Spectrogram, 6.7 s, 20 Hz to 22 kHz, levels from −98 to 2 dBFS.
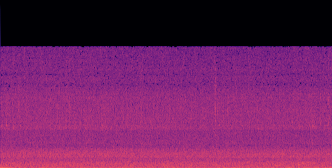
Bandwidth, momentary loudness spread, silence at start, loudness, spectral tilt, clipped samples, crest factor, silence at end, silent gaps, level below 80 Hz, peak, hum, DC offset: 16 kHz; 1 LU; 0 s; -34 LUFS; -3 dB/octave; under 0.1%; 14 dB; 0 s; none; -40 dBFS; -20 dBFS; none; under 0.1%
